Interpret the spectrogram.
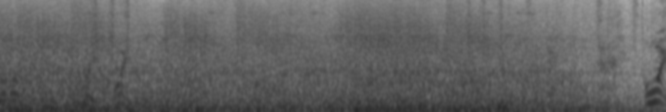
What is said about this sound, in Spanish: también me hacen daño a mí las explosiones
